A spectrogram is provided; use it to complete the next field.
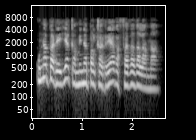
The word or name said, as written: agafada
